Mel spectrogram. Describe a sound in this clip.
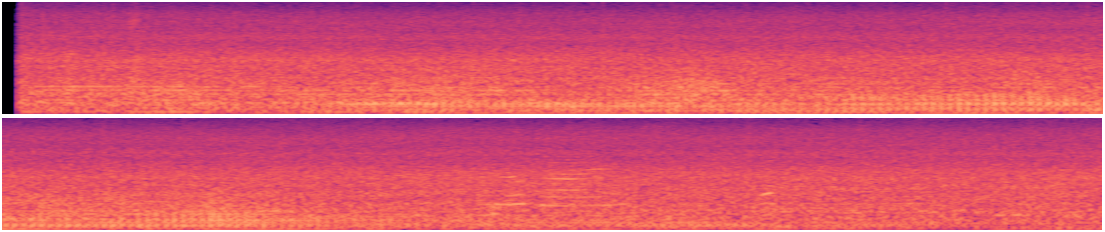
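A waterfall roars steadily in the distance.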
